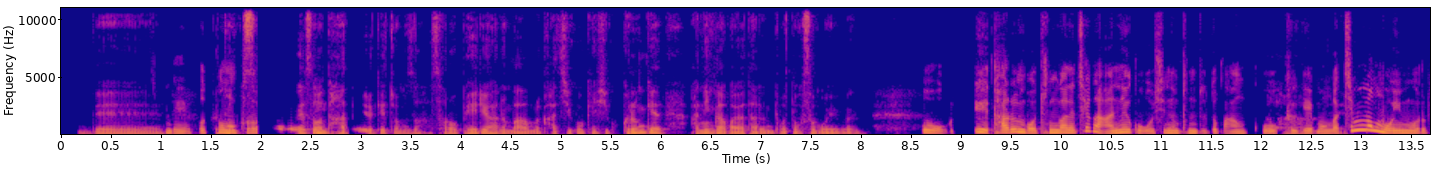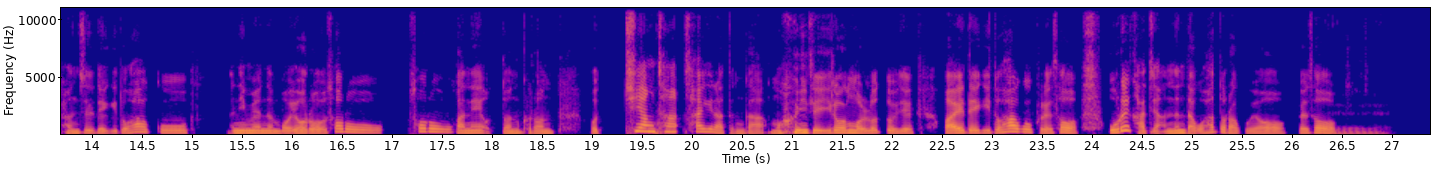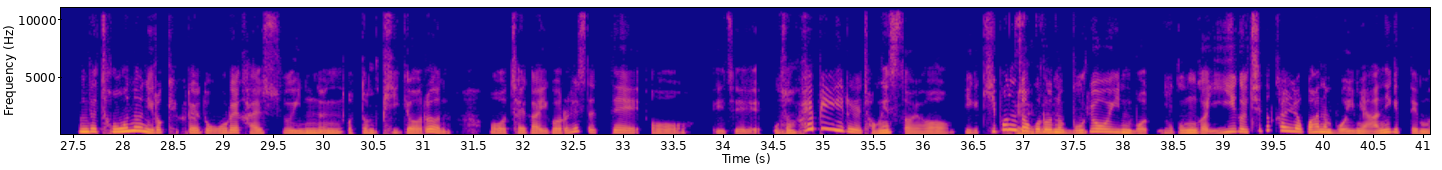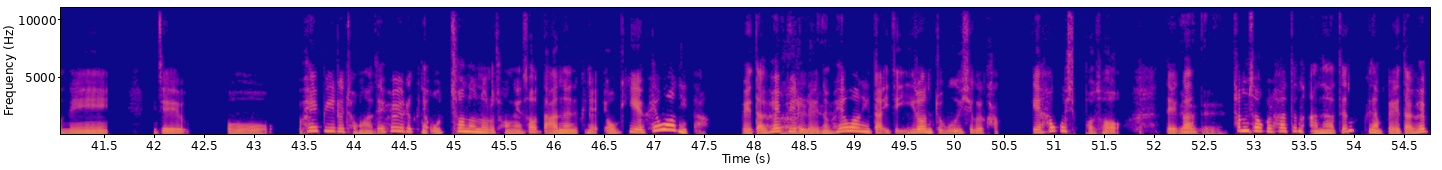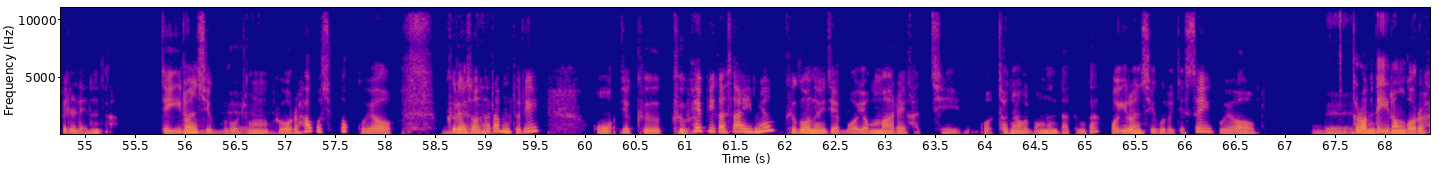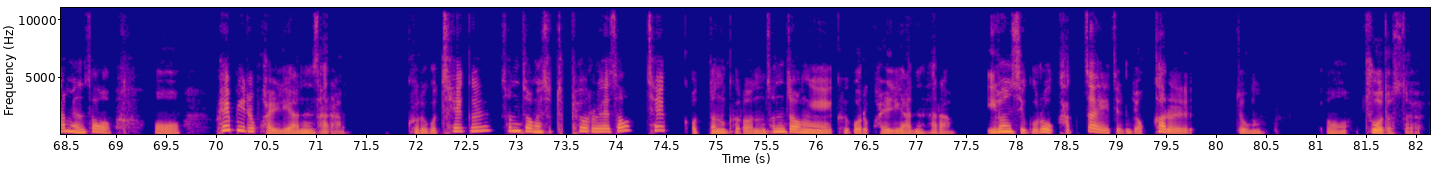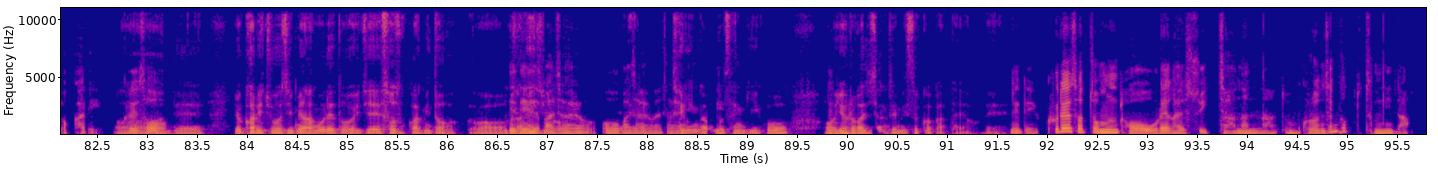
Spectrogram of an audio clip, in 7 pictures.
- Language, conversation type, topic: Korean, podcast, 취미 모임이나 커뮤니티에 참여해 본 경험은 어땠나요?
- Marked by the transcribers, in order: laughing while speaking: "뭐"; other background noise; lip smack; tapping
